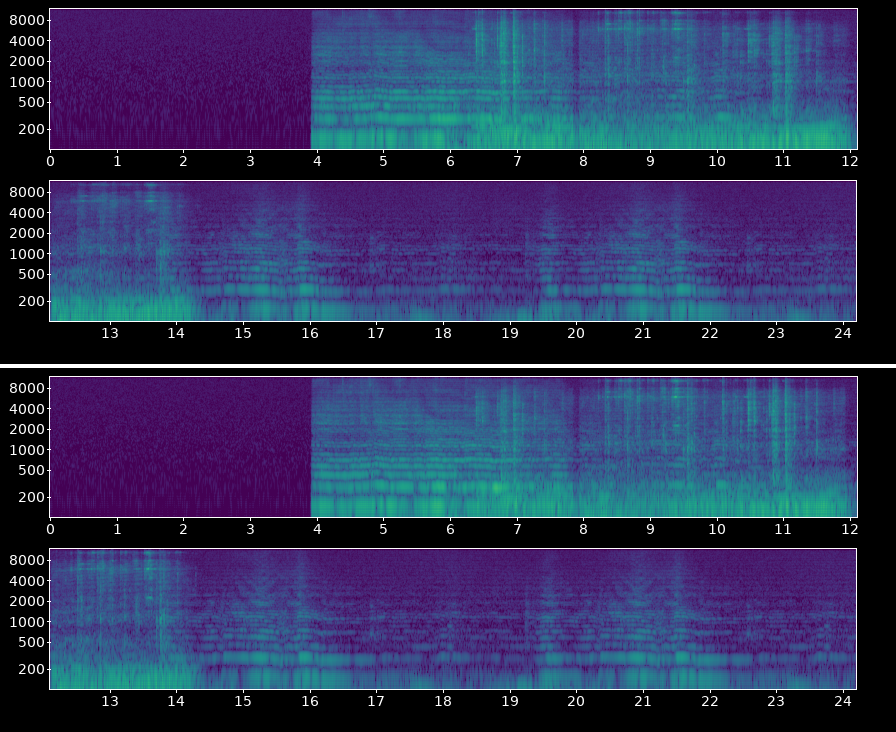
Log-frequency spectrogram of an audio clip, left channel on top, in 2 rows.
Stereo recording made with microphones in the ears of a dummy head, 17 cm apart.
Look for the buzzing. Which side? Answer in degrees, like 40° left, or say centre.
10° right.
